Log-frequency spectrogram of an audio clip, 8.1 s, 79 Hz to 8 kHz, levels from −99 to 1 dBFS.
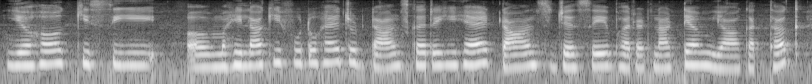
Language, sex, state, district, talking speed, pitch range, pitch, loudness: Hindi, female, Gujarat, Valsad, 125 wpm, 205-235 Hz, 225 Hz, -15 LUFS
